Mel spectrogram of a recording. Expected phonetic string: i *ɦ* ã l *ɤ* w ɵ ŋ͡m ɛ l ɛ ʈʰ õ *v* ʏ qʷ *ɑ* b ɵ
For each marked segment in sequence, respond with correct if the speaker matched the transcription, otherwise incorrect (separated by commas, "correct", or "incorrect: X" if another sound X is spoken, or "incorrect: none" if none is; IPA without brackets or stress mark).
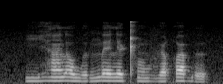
correct, incorrect: ɔ, correct, incorrect: a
